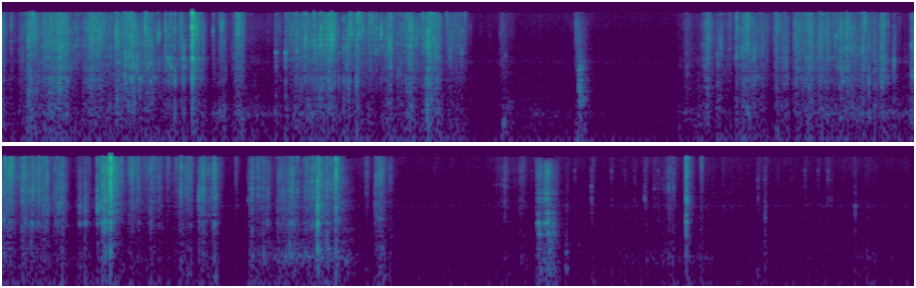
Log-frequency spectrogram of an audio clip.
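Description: Thin packaging sleeve and wrapping crinkling and tearing as a phone's wall charger and coiled charging cable are unwrapped by hand. It comes in two long stretches of rustling with a few sharp clicks between and after them, and goes quiet in the last few seconds.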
